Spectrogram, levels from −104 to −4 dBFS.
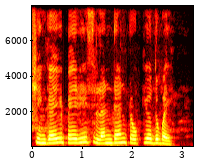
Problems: none marked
